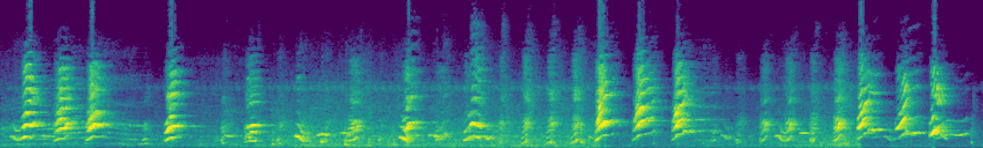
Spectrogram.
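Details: Nineteen-day-old puppies whimpering and yelping nonstop, many short harmonic squeals overlapping in a busy chorus, each call sliding up then down, several pups calling over one another.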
